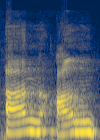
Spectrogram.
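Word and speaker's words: أنعمت: صراط الذین انعمت علیہم، دیکھیں یہاں امام فرماتے ہیں انعمت علیہم، ان میں حمزے ہیں، انعمت میں عین ہے. عین اور حمزے کا تلفظ میں باید فرق ہونا چاہیے.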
